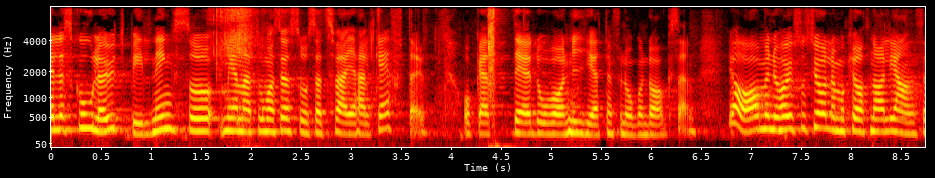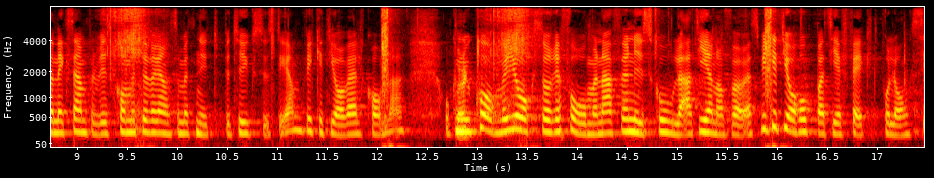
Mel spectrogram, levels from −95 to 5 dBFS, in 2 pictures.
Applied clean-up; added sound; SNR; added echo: none; Packing tape, duct tape; 13 dB; none.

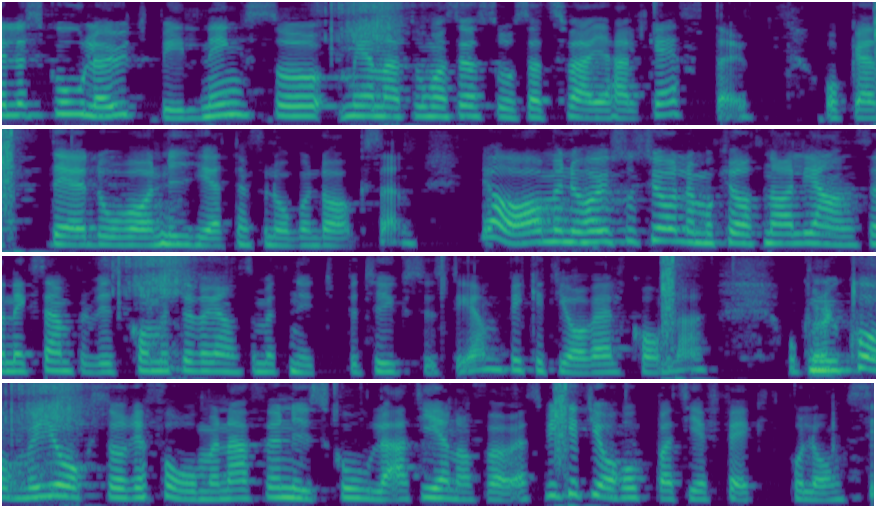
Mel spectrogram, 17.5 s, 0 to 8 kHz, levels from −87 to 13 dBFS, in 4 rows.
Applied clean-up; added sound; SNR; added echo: classical method spectral subtraction.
